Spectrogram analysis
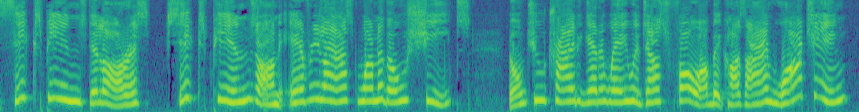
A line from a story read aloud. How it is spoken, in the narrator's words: Every now and then she'd holler down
